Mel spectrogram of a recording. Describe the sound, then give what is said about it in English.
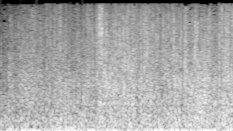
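Explosion blasting a mountain apart: a heavy, continuous low rumble with a rough roaring texture that holds steady for the whole moment, with no quiet gaps. “A mountain is blasted apart”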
